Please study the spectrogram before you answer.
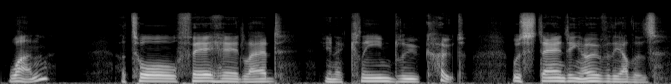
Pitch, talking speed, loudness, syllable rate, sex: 140 Hz, 145 wpm, -19 LUFS, 4.2 syllables/s, male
